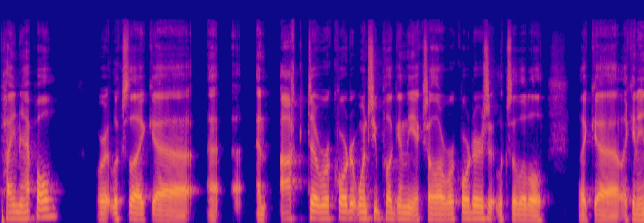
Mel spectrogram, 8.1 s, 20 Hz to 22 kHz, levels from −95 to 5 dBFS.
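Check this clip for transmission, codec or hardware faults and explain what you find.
Nothing stood out on listening to this speech recording.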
